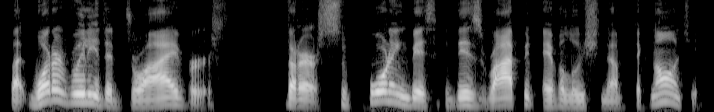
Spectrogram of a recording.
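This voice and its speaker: A man's voice: mid-range voice, expressive, fast, no echo. A middle-aged man from Colombia, giving an earnest business keynote with frequent restarts. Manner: earnest, many restarts and filler words. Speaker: conference speaker.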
